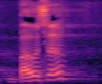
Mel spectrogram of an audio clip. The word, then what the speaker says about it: Boza: So, welcome to Boza, and I understand from Robert that I am pronouncing it right, correct? Okay, almost like the clown.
